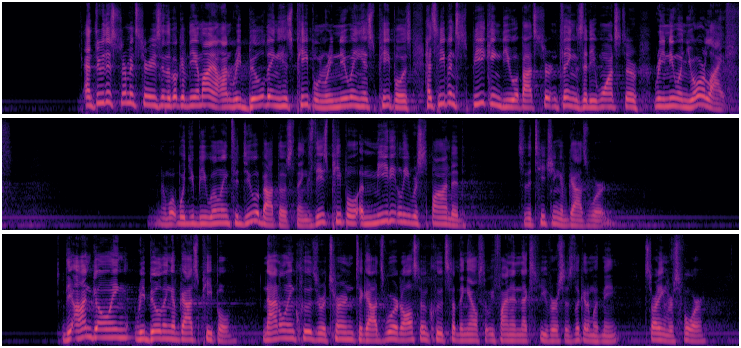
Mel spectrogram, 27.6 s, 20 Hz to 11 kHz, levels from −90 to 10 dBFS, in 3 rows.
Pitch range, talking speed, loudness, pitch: 130-180 Hz, 200 wpm, -36 LUFS, 155 Hz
